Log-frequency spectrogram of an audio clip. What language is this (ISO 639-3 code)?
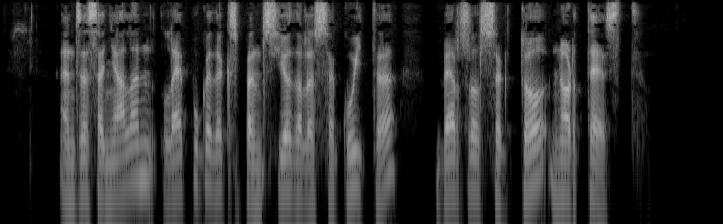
cat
